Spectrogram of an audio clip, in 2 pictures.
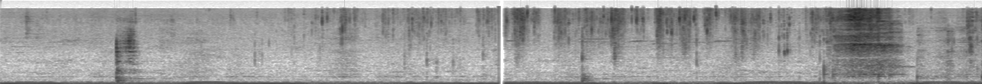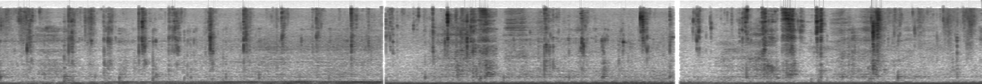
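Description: Close-miked wet chewing, lip smacks and squelches of a mouth eating rice and chicken curry, with a hand squishing rice in oily curry gravy, over a steady low hum.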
